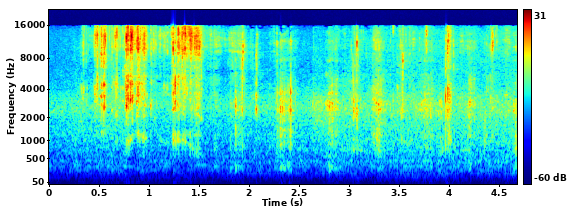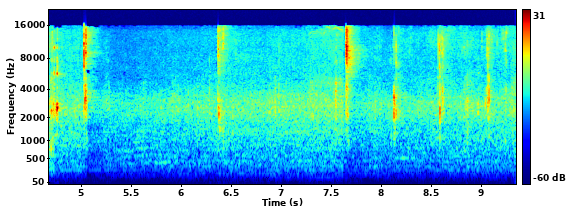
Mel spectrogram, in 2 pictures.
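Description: Close-up crunching and chewing of deep-fried pungko-pungko street food, bitten by hand. The crackly crunches come thick and fast for the first few seconds, then thin out to scattered clicks of chewing.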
